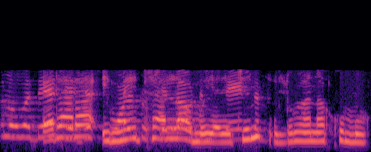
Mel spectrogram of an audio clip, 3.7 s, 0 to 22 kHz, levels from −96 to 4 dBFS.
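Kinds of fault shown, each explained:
No fault can be heard in the clip. The speech arrives over a WebRTC call path that sounds consistent with G.711 mu-law at 64 kbps, with nothing above 4 kHz.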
